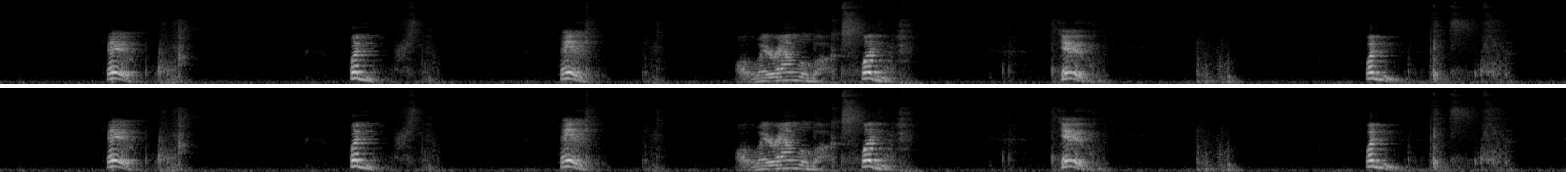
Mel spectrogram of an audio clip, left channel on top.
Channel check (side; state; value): both; identical; correlation 1.00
